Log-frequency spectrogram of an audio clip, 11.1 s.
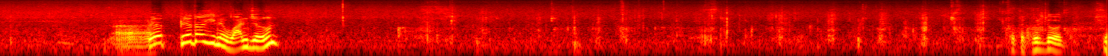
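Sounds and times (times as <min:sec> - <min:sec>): people chewing: 0:03.4 - 0:11.0
crunching cartilage: 0:04.1 - 0:10.8.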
